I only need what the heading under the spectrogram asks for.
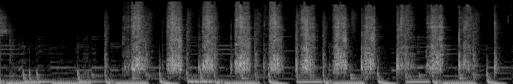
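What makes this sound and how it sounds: A crispy quesadilla tortilla is scraped or rubbed in a pan, giving repeated dry, rasping strokes that sound like cardboard. Background music plays underneath, and the sound shows the shell is dry and crisp.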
